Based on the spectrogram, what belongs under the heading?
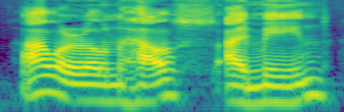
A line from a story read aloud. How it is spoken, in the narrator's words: faltered my mother, evidently frightened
